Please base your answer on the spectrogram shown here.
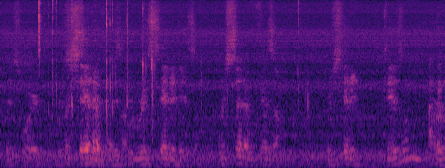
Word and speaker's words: recidivism: If I just said it real quick, recidivism, then, there you go. Oh, okay. Recidivism. Yeah. Oh, is it? Yeah. Oh, man, I've been mispronouncing it this whole time.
